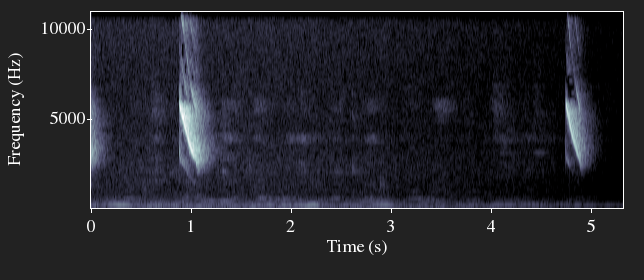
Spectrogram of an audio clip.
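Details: A female olive-backed tailorbird kept apart from her mate calls him persistently. Two brief, piercing downslurred notes come nearly four seconds apart, with a soft low rumble between them.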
